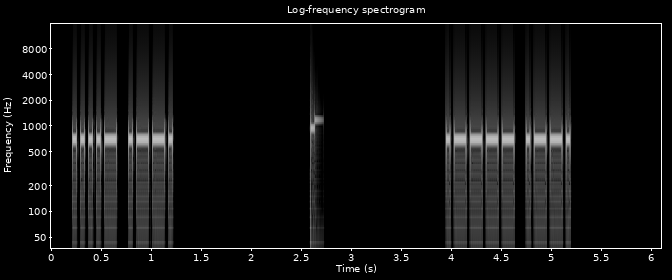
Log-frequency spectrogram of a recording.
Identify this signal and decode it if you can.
Morse code, heard as a keyed tone, about 30 wpm, 700 Hz. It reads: 4P 1P
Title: Single-Letter Single-Number 30wpm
